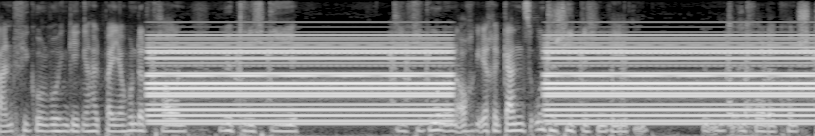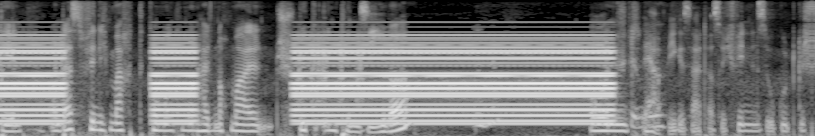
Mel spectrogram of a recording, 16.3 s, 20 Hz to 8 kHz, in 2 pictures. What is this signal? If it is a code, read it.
Train horn signal, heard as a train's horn, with speech in German. 2 long, 1 short, 1 long. On North American railways: approaching a public crossing.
